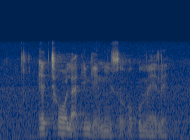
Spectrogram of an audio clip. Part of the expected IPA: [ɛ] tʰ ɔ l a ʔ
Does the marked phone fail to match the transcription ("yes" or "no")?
no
